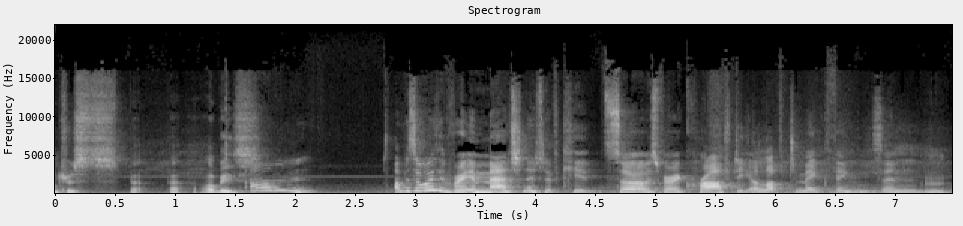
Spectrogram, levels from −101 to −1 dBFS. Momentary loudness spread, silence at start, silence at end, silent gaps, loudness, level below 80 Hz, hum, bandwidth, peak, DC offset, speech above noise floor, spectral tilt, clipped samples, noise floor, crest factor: 13 LU; 0 s; 0 s; none; -25 LUFS; -52 dBFS; none; 17 kHz; -4 dBFS; under 0.1%; 25 dB; -4.5 dB/octave; under 0.1%; -50 dBFS; 20 dB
